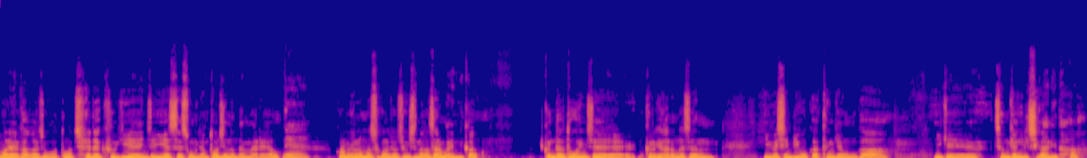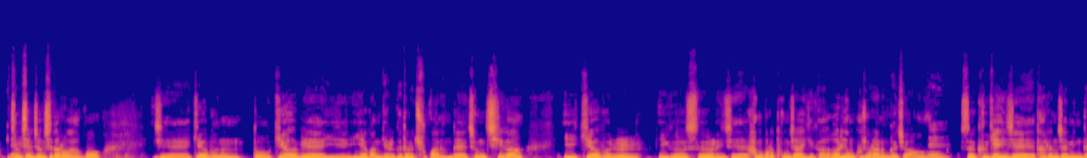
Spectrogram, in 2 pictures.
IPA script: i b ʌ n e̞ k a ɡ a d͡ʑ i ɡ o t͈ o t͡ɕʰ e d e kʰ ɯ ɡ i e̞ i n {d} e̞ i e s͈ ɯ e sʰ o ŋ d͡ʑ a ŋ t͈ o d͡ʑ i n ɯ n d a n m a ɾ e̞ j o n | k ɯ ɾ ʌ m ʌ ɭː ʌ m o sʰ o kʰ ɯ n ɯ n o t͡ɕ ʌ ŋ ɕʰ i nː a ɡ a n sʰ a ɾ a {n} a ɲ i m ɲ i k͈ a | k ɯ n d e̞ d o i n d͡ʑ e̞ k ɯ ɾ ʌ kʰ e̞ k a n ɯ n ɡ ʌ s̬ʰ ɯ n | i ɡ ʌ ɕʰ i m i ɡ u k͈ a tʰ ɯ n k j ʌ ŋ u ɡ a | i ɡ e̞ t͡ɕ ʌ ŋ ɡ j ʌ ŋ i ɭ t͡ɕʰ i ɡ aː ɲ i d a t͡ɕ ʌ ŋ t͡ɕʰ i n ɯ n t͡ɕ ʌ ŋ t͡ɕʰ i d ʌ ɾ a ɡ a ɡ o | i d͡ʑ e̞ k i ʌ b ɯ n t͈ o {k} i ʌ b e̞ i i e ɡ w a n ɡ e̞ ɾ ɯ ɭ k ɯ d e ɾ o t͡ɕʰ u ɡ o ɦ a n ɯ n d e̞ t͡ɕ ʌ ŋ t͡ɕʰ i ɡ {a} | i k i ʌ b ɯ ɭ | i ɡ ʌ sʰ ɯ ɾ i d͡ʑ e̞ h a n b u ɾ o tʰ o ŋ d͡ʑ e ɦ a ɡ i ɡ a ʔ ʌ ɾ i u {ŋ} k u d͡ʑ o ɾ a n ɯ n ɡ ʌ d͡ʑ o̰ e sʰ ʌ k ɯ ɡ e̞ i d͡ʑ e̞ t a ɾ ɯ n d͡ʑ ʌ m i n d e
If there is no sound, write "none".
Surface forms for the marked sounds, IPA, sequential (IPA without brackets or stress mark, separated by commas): d͡ʑ, m, k, a, n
